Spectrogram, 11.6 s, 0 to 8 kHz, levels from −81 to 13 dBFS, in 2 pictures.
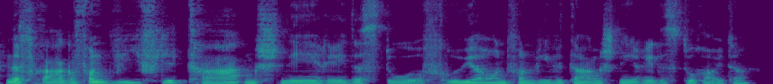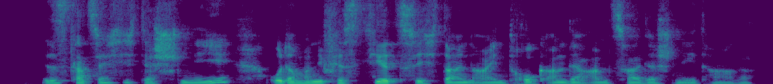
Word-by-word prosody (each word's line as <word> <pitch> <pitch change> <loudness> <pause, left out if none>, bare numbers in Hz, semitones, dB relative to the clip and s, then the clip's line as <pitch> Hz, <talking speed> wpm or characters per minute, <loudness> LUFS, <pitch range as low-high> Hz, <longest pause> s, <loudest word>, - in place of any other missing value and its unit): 'ne 115 0 +7
Frage: 115 +4 0
Von 125 -5 +3
wie 130 +7 -2
viel 165 0 -1
Tagen 125 -6 0
Schnee 115 -1 0
redest 105 0 -3
du 100 0 -3
früher 120 +7 0
und 135 -1 -1
von 125 -3 -2
wie 115 +2 -5
viel 125 0 -4
Tagen 115 - -1
Schnee 110 -1 -2
redest 115 +1 -6
du 115 0 -2
heute? 115 +6 -7 0.5
Ist 115 - 0
es 120 - -2
tatsächlich 135 +2 0
der 115 - -4
Schnee 115 - +1 0.3
oder 125 0 +7
manifestiert 125 +2 +4
sich 105 - 0
dein 105 -2 +4
Eindruck 100 +2 -1
an 100 -1 +1
der 105 -1 -2
Anzahl 105 -1 -1
der 110 +3 -4
Schneetage? 100 0 -9
115 Hz, 175 wpm, -27 LUFS, 105-125 Hz, 0.5 s, ne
